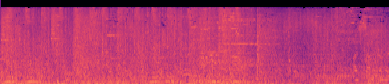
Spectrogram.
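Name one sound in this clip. Game spell effects whoosh and crackle in a fast battle.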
